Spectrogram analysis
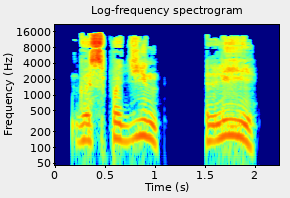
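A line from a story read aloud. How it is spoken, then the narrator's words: Toothless mumble. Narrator (Russian): прошамкал Матвеев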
